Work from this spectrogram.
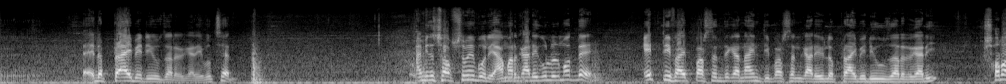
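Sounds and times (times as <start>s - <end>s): car door shutting: 2.5s - 2.8s.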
